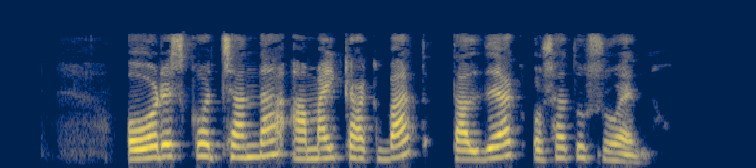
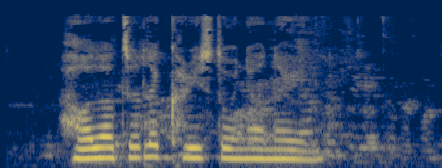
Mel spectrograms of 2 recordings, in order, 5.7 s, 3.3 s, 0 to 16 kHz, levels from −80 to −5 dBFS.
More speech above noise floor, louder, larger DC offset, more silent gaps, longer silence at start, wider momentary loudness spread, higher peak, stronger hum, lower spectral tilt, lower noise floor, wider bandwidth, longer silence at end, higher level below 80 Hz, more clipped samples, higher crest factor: first, 45 dB vs 28 dB; first, -16 LUFS vs -21 LUFS; neither; first, 3.25-3.39 s vs none; first, 0.95 s vs 0.45 s; second, 9 LU vs 24 LU; first, -2 dBFS vs -6 dBFS; neither; second, -3 dB/octave vs -4.5 dB/octave; first, -60 dBFS vs -48 dBFS; second, 7.8 kHz vs 11.5 kHz; first, 0.85 s vs 0.5 s; second, -66 dBFS vs -60 dBFS; neither; about the same, 16 dB vs 16 dB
